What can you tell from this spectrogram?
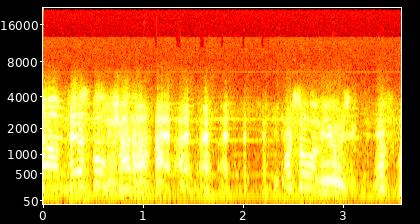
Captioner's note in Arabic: يضحك الشريف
